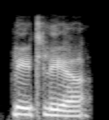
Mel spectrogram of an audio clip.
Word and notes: platelayer: Indian

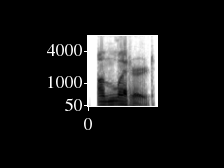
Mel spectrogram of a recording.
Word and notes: unlettered: American English

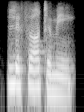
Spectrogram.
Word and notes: lithotomy: Indian

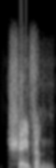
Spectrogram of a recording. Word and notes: shaven: American English

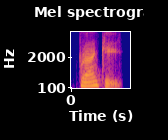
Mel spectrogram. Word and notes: cranky: Indian

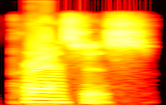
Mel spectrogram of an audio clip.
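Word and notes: précis: American English

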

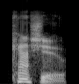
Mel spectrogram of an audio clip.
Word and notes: cachou: British English

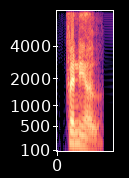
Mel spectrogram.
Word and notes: finial: Indian

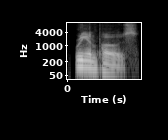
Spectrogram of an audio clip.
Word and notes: reimpose: American English

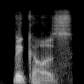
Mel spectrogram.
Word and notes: because: British English

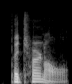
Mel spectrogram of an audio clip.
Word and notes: paternal: American English

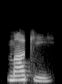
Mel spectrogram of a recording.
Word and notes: marquee: Indian

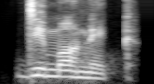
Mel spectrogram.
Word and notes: daemonic: Indian

